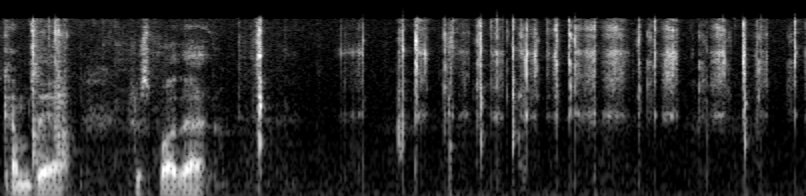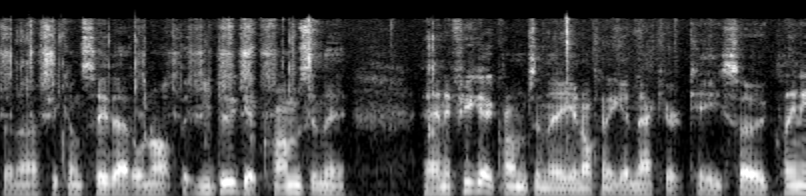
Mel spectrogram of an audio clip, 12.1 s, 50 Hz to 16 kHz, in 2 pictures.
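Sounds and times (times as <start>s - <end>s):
metal spike scraping metal: 1.8s - 8.5s.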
